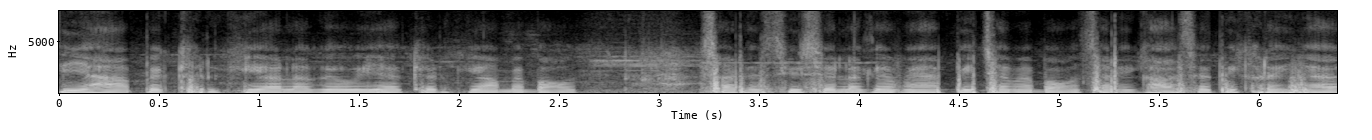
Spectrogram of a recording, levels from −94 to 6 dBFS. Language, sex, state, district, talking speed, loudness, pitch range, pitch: Hindi, male, Punjab, Fazilka, 195 wpm, -17 LUFS, 130-140 Hz, 140 Hz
